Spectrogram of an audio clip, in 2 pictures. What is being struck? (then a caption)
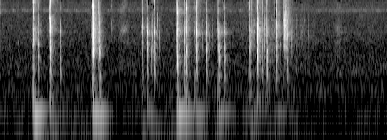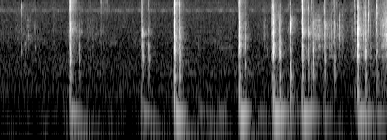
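Mechanical keyboard with plastic keycaps and metal case. Fingertips type on a mechanical keyboard with an aluminium case and plastic keycaps. Quick bursts of sharp, bright key clicks ride on a deep, low thock, with a lull of a couple of seconds midway before the typing picks up again.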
